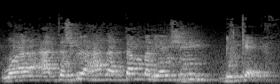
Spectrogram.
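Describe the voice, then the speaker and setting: A man teaching a grammar lesson to a class, repeating examples slowly with many drawn-out fillers and checking that students follow. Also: high voice, a bit bright. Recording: echoey room with faint noise.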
